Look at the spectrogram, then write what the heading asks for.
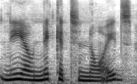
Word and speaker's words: neonicotinoids: And it's actually pronounced neonicotinoids or neonics.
